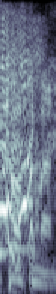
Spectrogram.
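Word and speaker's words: Pokémon: It's Pokemon. Pokemon is correct.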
